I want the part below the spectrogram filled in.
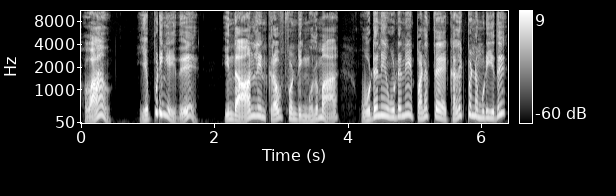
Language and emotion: Tamil, surprised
